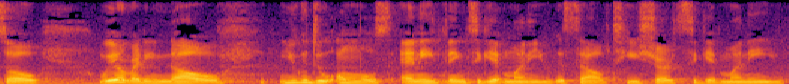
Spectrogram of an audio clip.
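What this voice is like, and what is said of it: Brooklyn accent. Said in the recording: “obviously I'm from Brooklyn. You probably hear my Brooklyn accent.”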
